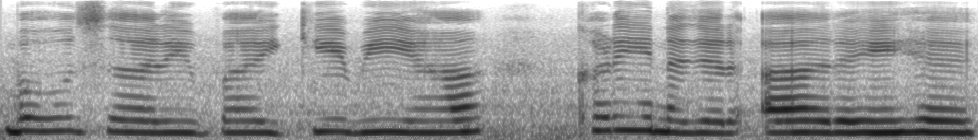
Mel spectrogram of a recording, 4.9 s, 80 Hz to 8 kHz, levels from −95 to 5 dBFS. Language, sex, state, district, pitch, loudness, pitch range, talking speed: Hindi, male, Bihar, Kaimur, 245 Hz, -14 LUFS, 240-260 Hz, 120 wpm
